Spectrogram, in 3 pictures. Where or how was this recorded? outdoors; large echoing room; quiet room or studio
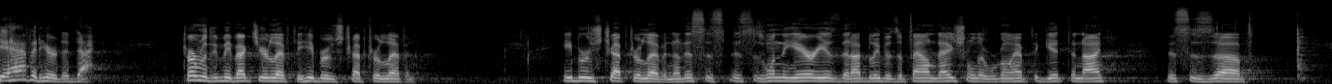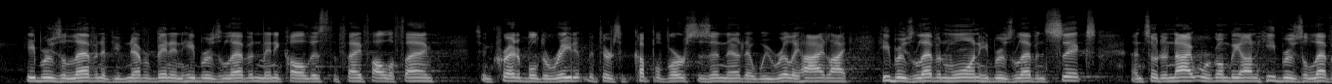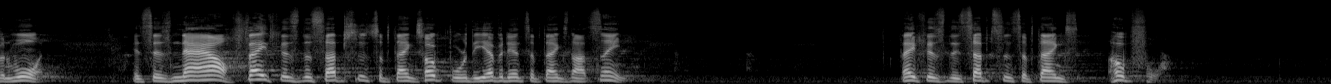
large echoing room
